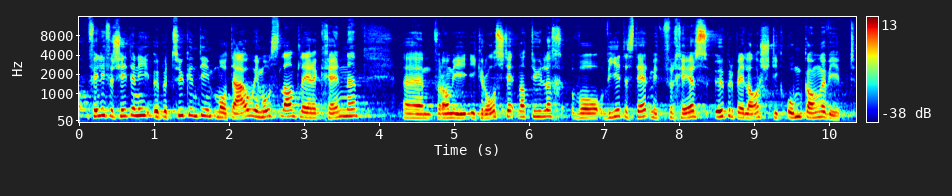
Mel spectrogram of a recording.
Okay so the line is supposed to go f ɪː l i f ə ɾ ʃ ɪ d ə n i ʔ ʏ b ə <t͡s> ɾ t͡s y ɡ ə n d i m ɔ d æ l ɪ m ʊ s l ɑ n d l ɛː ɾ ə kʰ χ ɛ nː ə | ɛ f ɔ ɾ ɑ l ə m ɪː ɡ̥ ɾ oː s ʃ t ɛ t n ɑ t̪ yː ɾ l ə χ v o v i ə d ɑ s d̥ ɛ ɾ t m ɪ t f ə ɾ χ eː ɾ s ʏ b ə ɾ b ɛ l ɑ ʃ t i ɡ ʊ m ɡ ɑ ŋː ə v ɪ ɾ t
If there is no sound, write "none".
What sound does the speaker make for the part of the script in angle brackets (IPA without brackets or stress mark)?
none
